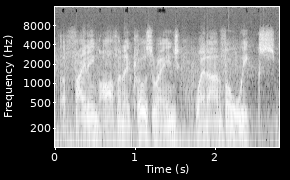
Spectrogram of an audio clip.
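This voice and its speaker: A man's voice: mid-range voice, normal speed, lo-fi sound, background noise. A man reading scripted historical narration for a war documentary.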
